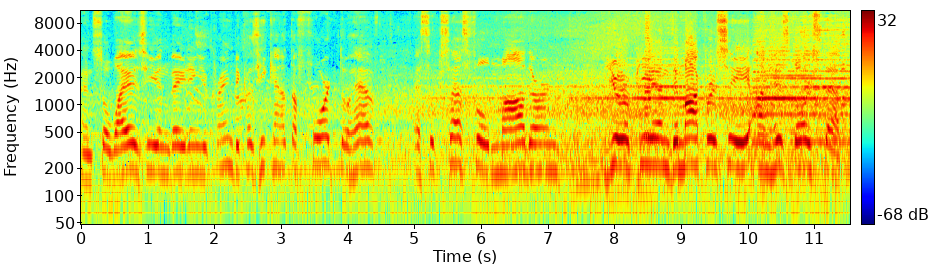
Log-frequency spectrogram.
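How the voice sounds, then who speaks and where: With an American accent, a man talks at a very slow pace and a high pitch. Background noise is noticeable. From USA. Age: 80s+. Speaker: retired army officer. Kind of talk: casual chat. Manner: animated.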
